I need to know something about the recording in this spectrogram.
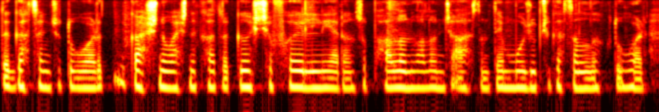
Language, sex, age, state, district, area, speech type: Kashmiri, female, 30-45, Jammu and Kashmir, Kulgam, rural, spontaneous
